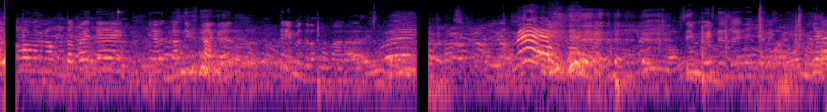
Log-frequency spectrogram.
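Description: Several men's voices talking and calling out across a football pitch during play, with one loud shout about five seconds in. The sound cuts out briefly twice.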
